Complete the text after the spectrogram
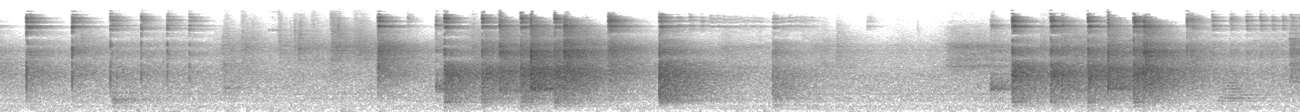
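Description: A table tennis ball clicks sharply back and forth on paddles and the table.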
